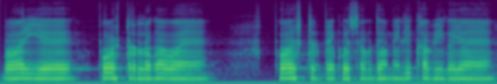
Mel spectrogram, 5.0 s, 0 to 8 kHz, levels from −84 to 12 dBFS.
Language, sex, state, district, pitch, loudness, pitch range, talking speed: Hindi, male, Rajasthan, Bikaner, 135 Hz, -16 LUFS, 135-140 Hz, 180 wpm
